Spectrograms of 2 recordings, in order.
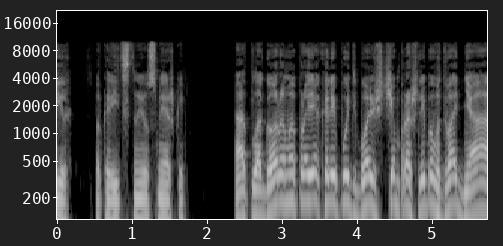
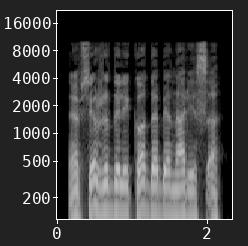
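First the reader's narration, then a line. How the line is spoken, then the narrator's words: Tired, mouth full. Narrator (Russian): устало проговорил лама, разжевывая пирожки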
